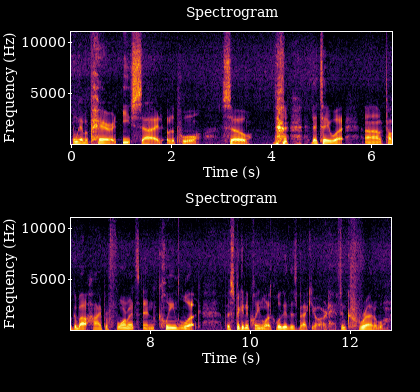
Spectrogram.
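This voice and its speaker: Enthusiastic low-voiced man giving a tour. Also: a little slow, no room sound. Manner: enthusiastic, chuckling, salesy. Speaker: home audio installer giving a project tour. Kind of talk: casual walk-through video tour. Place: outdoors in a backyard by a pool.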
